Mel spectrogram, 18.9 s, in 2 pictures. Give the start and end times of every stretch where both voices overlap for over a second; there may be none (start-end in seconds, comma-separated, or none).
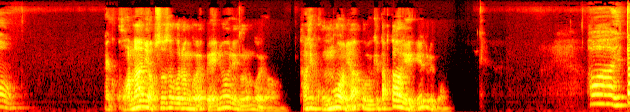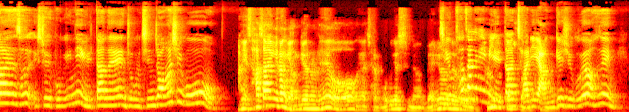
16.0-17.9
